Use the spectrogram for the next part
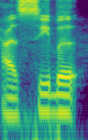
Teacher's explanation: سین کو باریک سیٹی سے ادا کریں گے ، با پہ قلقلہ کریں گے، یہاں میم ساکن کا اظہار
